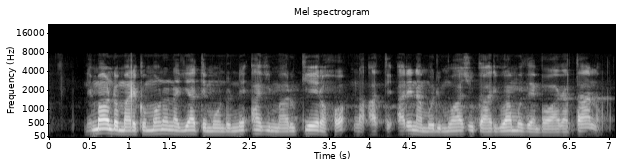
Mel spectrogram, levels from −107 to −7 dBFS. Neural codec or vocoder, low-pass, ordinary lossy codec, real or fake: none; none; none; real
